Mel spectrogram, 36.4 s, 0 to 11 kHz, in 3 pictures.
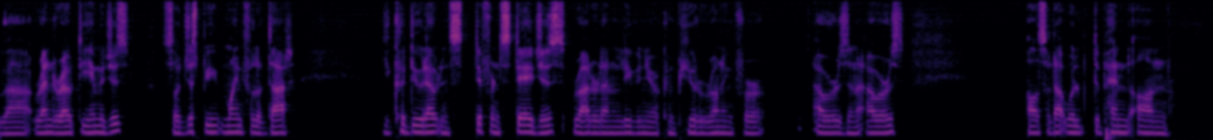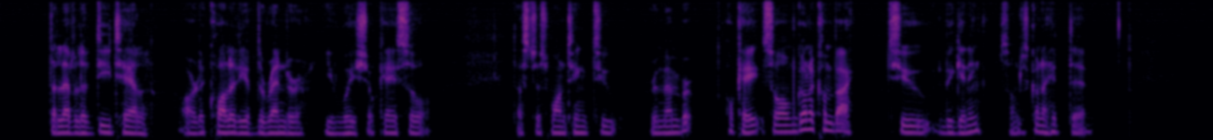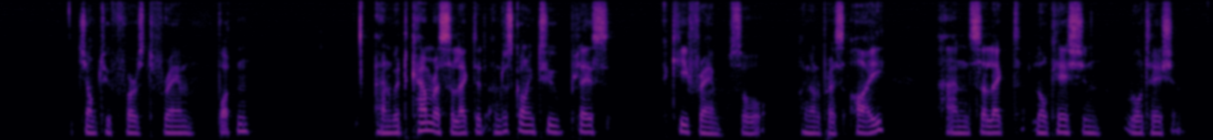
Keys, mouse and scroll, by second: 4.7 middle click, 14.9 click, 16.1-16.6 scroll down 1, 16.6 shift+middle click, 22.2 click, 32.0 i.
